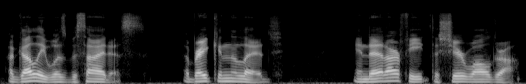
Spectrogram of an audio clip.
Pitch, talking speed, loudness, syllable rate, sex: 125 Hz, 205 wpm, -19 LUFS, 6.0 syllables/s, male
